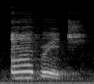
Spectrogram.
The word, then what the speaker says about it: average: The vowel immediately after a stressed syllable is sometimes not pronounced. Average.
